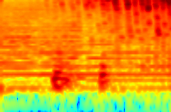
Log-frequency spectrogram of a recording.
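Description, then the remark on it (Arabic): A creature in a supermarket drinking blood greedily: two short, low, wet slurping gulps about a third of a second apart, over a steady low hum with no one speaking. “وبعدين صمت وبعدين صوت شيء بيشرب بنهم”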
